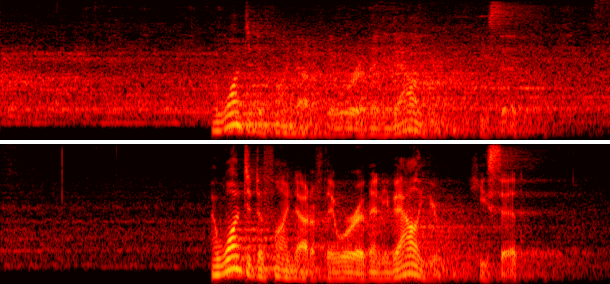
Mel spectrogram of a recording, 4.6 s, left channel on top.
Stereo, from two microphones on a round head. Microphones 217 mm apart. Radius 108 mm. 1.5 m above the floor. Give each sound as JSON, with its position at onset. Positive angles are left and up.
{"t": 1.6, "sound": "a man speaking", "side_deg": -75, "distance_m": 0.5}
